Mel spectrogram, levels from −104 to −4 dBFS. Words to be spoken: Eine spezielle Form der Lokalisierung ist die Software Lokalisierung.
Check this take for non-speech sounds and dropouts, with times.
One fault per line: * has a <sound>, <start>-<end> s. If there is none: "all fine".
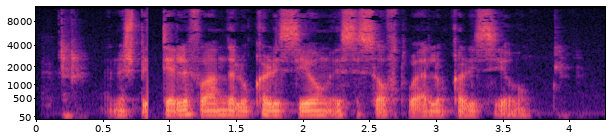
* has a dropout, 0.8-1.0 s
